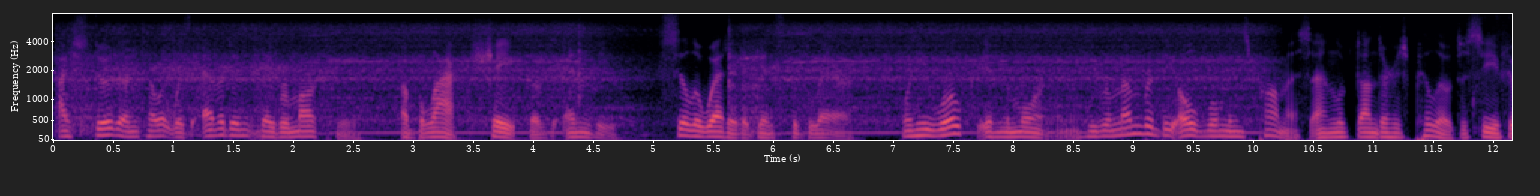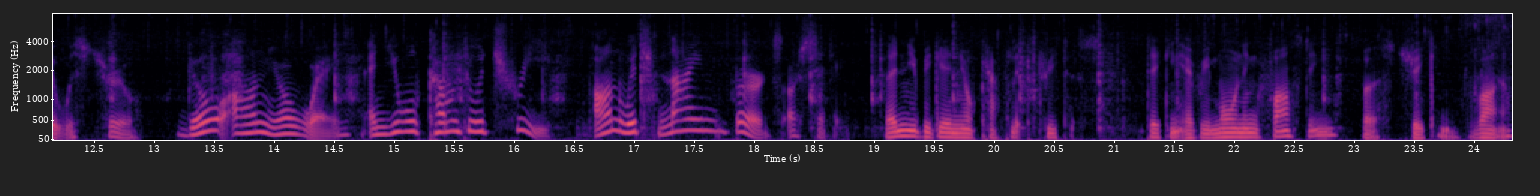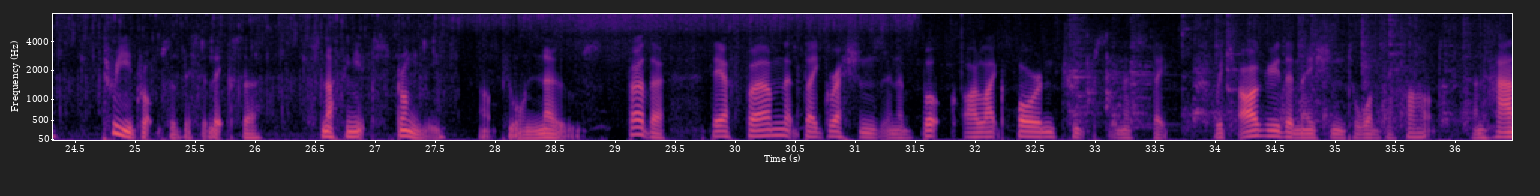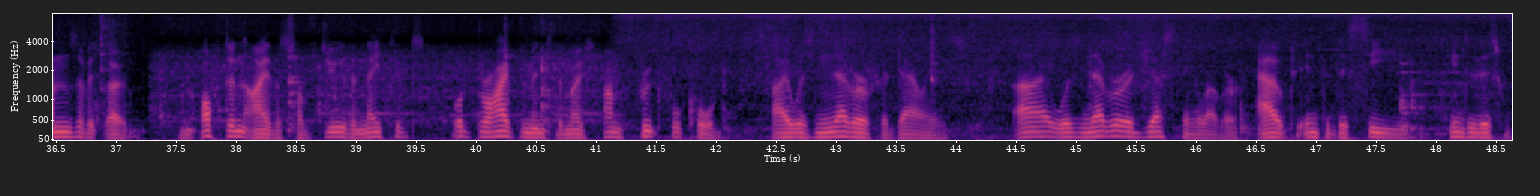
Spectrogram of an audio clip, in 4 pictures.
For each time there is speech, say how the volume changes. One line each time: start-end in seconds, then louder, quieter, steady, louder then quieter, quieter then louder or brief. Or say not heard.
0.0-48.5 steady.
